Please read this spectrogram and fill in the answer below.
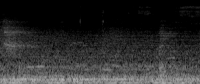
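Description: Train running slowly through a station: a steady low rumble of the moving carriages with a faint steady hum, and faint voices from the platform.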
